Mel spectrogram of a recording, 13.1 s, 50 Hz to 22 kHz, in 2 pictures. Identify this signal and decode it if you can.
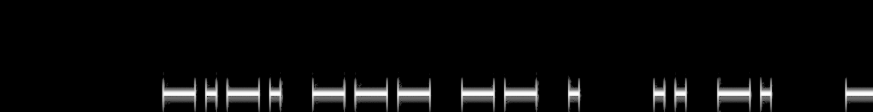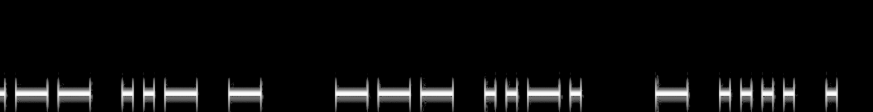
Morse code, heard as a keyed tone, about 15 wpm, 700 Hz. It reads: COME IN OUT OF THE
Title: Sentences from Top 1000 Words - Review Part 1 - 15wpm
